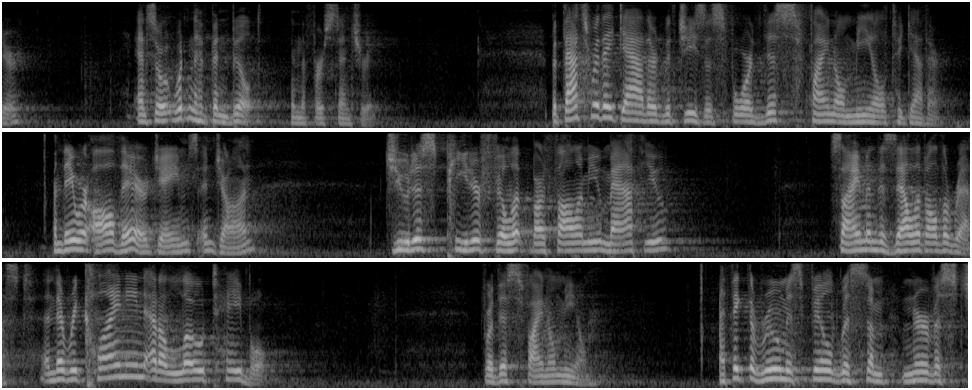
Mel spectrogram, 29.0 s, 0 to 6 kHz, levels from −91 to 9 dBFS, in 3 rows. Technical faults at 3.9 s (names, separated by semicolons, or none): none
